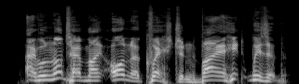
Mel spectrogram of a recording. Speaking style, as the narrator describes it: Sato snapped

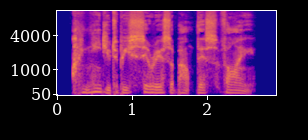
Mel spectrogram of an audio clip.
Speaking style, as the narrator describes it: Caitlin said quietly

